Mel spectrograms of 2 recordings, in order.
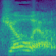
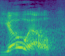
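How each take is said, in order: First: The name begins with a J sound. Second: The name begins with a Y sound. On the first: The speaker calls it wrong. "it's not Joel" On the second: The speaker calls it right. "it's Yoel"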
